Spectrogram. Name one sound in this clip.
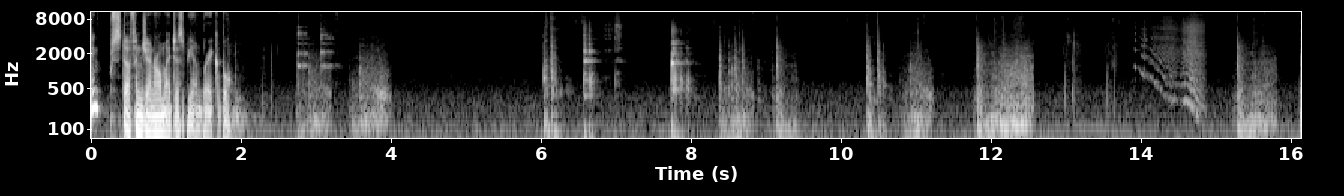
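Wooden drawers slide open and bump shut.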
